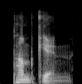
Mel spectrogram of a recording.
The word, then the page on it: pumpkin: British English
